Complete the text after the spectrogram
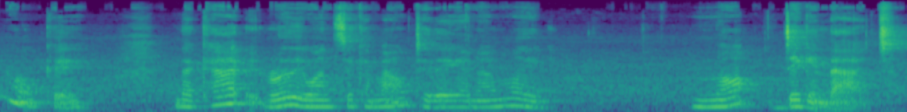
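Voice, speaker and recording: Soft-spoken and at a fairly slow pace, the speaker uses ordinary pitch variation and long, frequent pauses, with audible room echo and noticeable background noise. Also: woman, medium pitch for a woman. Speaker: beauty vlogger. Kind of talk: tutorial. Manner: casual.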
